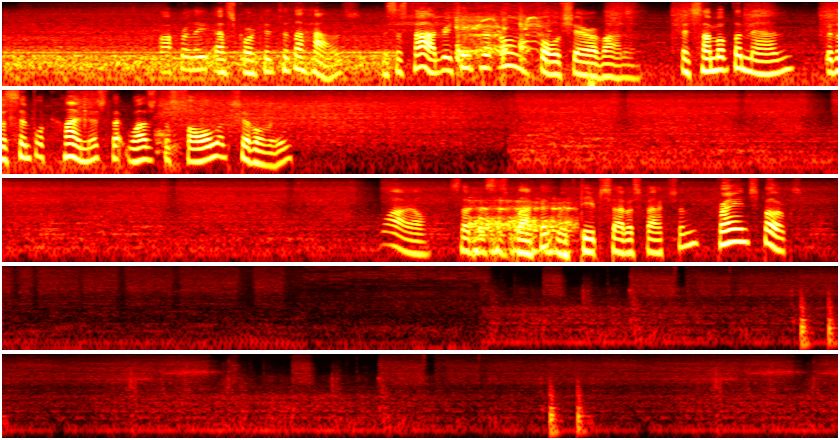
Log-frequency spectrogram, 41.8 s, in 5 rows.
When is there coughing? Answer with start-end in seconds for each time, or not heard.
4.5-5.9, 21.4-22.5.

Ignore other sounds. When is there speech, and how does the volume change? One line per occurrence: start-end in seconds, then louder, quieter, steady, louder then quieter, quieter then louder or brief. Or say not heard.
1.6-11.2 steady
20.5-24.6 louder.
